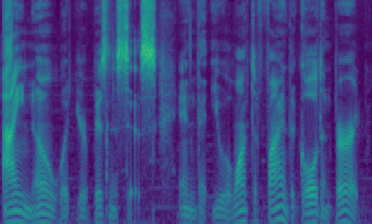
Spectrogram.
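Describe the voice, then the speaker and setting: A man's voice: low-pitched, fairly quick, a bit bright. A man voicing a cunning fox from a storybook, a wise helper who gives counsel in an instructive, commanding manner. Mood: urging. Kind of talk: storybook character voice.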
